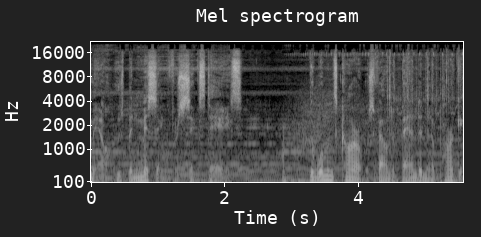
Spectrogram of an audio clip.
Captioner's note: voiceover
